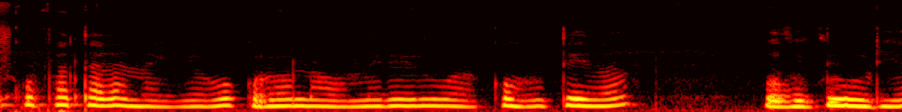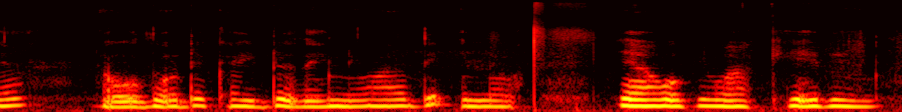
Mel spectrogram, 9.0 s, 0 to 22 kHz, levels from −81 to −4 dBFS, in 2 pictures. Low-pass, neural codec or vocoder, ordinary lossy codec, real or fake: 19.8 kHz; vocoder, 44.1 kHz, 128 mel bands every 256 samples, BigVGAN v2; none; fake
